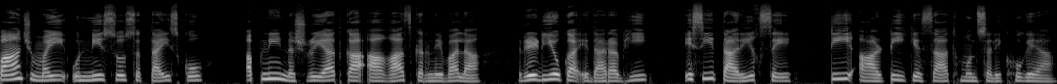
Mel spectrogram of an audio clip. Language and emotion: Urdu, neutral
